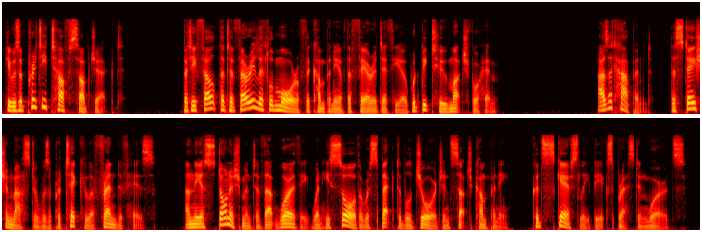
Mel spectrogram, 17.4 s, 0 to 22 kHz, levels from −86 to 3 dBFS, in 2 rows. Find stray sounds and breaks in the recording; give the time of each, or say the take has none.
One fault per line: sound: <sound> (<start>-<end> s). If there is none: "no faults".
no faults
